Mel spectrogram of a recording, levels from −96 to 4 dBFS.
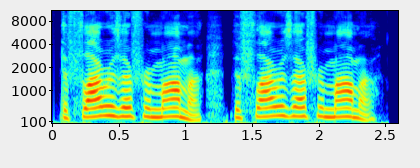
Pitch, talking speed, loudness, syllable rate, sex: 235 Hz, 230 wpm, -18 LUFS, 7.6 syllables/s, female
